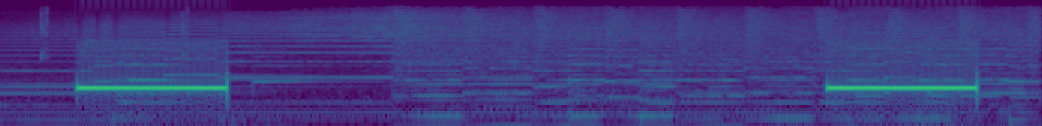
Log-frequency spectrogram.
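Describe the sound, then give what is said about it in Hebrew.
Two long, loud steady telephone ringback tones, each about a second long and spaced several seconds apart, sounding over quiet background music with no one speaking, as a phone number is dialed to the official loudspeaker service of a funeral. “והוא עם מספר טלפון, אנחנו מחייגים מספר טלפון להגברה הרשמית של ההלוויה של המחבל, אמיתי לגמרי, בוא נראה אותו עונה.”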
